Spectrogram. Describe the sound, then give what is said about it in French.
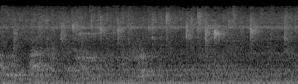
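Shower water runs in a steady, unbroken hiss, with faint brighter splashes flickering through the spray. No one speaks. “Je laisse couler l'eau.”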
